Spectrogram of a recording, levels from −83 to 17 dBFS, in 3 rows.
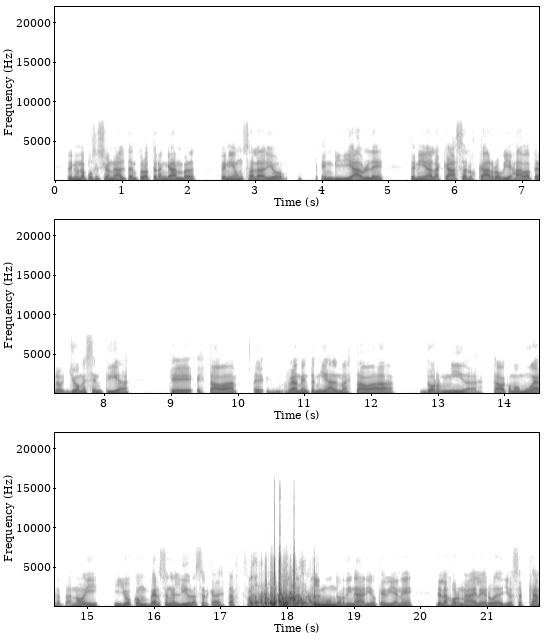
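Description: Speech coded with AMR wideband (HD Voice) at a rate consistent with 12.65 kbit/s is cut by a codec payload misread from 17.45 to 18.71 s. The speech becomes garbled noise and warble that barely tracks it, which fits octet-aligned AMR frames being decoded as bandwidth-efficient.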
